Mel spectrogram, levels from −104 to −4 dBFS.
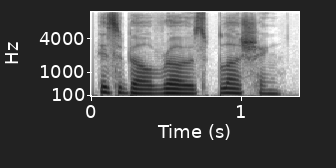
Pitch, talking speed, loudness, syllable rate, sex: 170 Hz, 130 wpm, -17 LUFS, 4.9 syllables/s, female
